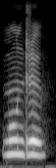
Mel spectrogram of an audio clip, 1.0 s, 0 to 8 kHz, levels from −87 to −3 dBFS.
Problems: none marked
